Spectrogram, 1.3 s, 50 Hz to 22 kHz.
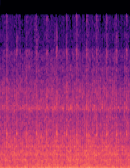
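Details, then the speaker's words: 2009 Mercedes B-Class B150 with 221,000 km on a test drive after oil-leak and belt repairs: light, constant metallic rattle over a steady idle; belt noise is fine, but the owner suspects the timing chain will need replacing. "The belt noise is okay, but I think we're gonna have to replace the timing chain at one point. Quite a bunch of rattling going on here."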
